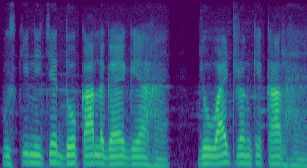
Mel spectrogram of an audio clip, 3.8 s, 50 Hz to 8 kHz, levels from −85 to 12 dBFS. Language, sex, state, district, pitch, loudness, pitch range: Hindi, male, Jharkhand, Palamu, 135 Hz, -18 LUFS, 130-140 Hz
